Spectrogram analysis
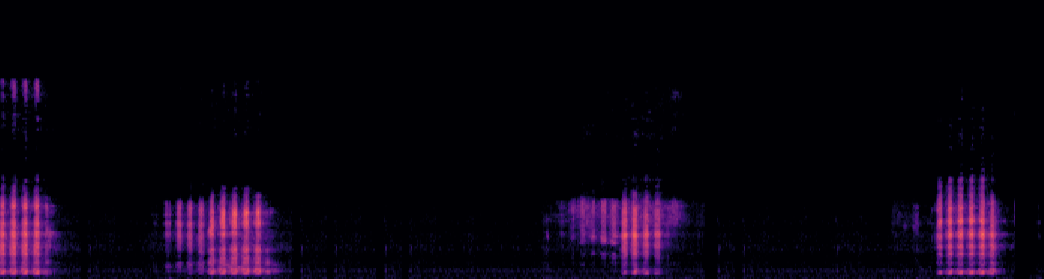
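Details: Domestic goat giving four separate vibrato bleats, each about one second long and spaced two to four seconds apart, harsh and wavering, in otherwise silent surroundings.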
